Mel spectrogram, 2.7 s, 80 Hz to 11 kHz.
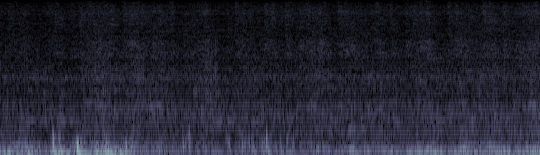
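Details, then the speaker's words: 1979 Camaro V8 after rocker arm replacement, heard directly in front: low even smooth burble, no ticking or misses. Normal idle. "how a V8 should sound. Nice and smooth."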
